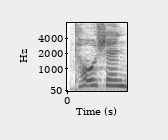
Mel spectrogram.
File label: "tou2shen1", Chinese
